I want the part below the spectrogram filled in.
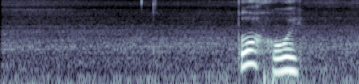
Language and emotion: Russian, sad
